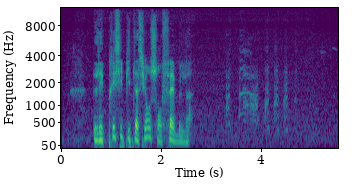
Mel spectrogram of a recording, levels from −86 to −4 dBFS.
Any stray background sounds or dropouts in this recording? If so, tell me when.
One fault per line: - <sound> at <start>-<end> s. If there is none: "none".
- laugh at 3.2-4.8 s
